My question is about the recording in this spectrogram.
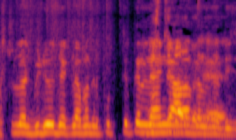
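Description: A man talking, with some long drawn-out vowels.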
